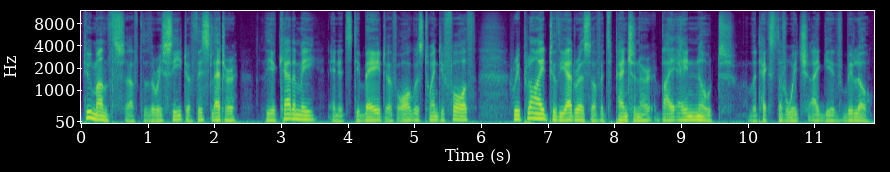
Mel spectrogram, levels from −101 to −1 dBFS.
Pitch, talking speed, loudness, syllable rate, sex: 100 Hz, 170 wpm, -19 LUFS, 4.7 syllables/s, male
